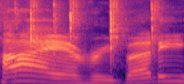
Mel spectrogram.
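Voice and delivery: very high, cheerful, eager and enthusiastic. Greeting the listeners after being introduced: nice and enthusiastic. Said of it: "That was so nice and enthusiastic".

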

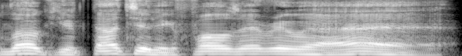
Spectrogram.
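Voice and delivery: put-on old man voice with Yiddish accent. Retelling a woodworking video's complaint about French cleats: John Hines impression. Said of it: "that voice does come out".

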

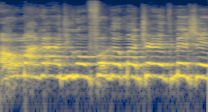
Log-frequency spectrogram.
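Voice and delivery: high, frantic, fussing scolding outburst, acted. Retelling a driving lesson with mom: imitating mom yelling. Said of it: "Stop yelling at me".

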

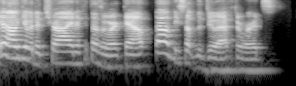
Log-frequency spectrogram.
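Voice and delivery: put-on casual, offhand tone. Imitating the other speaker's plan to fight: imitating an uninvested, casual attitude. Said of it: "You're like".

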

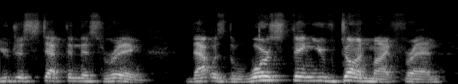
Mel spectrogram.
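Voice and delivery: ordinary delivery

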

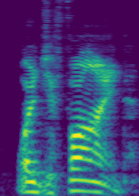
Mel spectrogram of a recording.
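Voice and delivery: plain

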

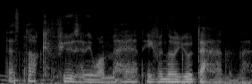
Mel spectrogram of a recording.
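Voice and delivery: soft, hushed, very quiet, barely audible half-whisper. Imitating a show character who just half-whispered: imitating Daniel's half-whisper. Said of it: "I love the way he whispers".

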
